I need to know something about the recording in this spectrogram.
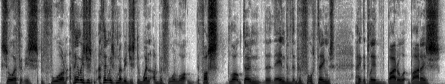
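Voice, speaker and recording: Scottish male radio host, brisk delivery, chatty and casual. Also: on the high side. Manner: friendly, chatty, local slang.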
